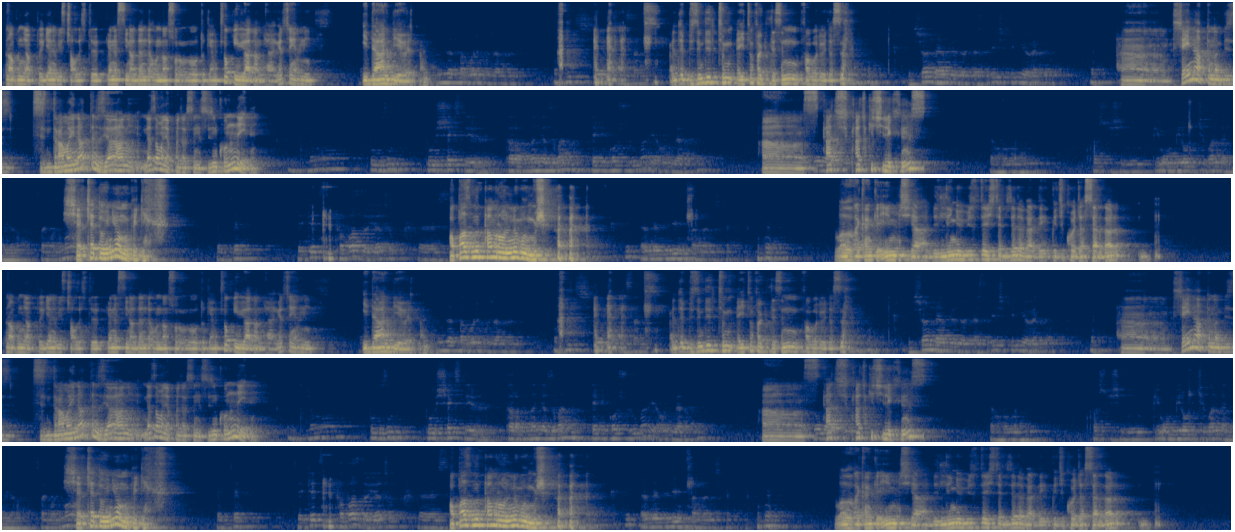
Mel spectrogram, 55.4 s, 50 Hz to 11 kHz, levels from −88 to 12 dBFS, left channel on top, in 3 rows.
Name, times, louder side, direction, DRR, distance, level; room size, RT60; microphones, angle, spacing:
voice 1, 0.1-4.7 5.4-6.4 8.9-9.3 9.6-12.8 16.8-18.7 18.9-22.4 29.9-32.3 37.9-39.4 43.6-45.6 49.4-54.3, left 3 dB, 45° left, 0.7 m, -21 dB
voice 2, 5.3-6.0 6.5-7.7 8.3-9.7 12.8-15.8 16.3-16.5 22.7-23.6 24.0-24.5 24.8-29.0 30.6-31.7 33.3-34.0 34.8-38.2 40.1-40.7 41.4-44.3 45.7-45.8 46.1-47.9 48.3-48.6, equal, 20° right, 3.5 m, -45 dB
26.0 x 17.0 x 6.8 m
head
